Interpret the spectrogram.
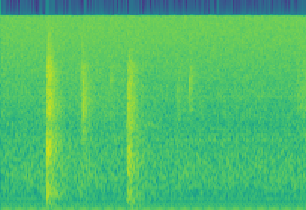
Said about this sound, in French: Martin entre. Denis ferme la porte.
